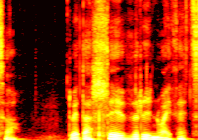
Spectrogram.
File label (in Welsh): "llyfr", Welsh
